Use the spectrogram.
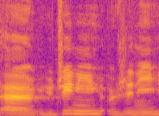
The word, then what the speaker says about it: Eugénie: So again, my name is Eugénie, if you can make it with the French pronunciation.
